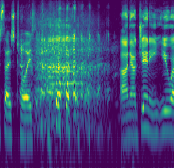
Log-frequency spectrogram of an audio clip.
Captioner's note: laughter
